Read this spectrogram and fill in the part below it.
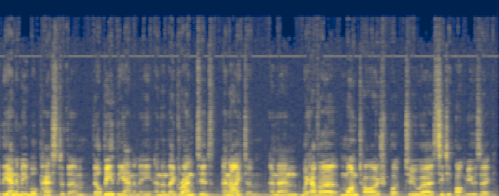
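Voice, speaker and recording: A man's voice: lowish voice, bright, forceful tone, slight background noise. A man hosting a casual podcast discussion, often chuckling as he talks. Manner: chuckles often while talking. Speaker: podcast host.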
